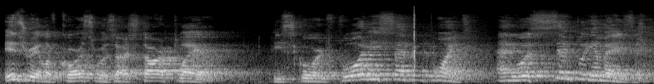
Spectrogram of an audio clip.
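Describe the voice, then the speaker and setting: A man plays a proud, protective school coach in a stage play. His emphatic voice is fairly high and swings widely in pitch, ringing in a very echoey hall. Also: animated, unhurried. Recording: very echoey hall, faint noise.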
